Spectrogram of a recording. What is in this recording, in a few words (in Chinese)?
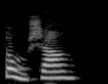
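"冻伤" Mandarin Chinese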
